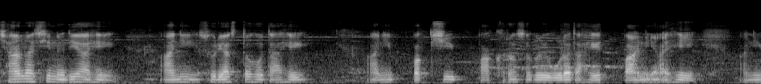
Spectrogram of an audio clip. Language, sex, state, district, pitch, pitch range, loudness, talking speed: Marathi, male, Maharashtra, Pune, 110 Hz, 105-115 Hz, -21 LUFS, 135 wpm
